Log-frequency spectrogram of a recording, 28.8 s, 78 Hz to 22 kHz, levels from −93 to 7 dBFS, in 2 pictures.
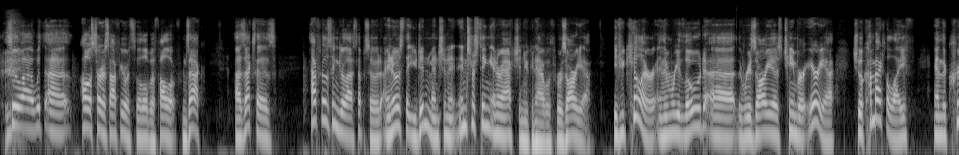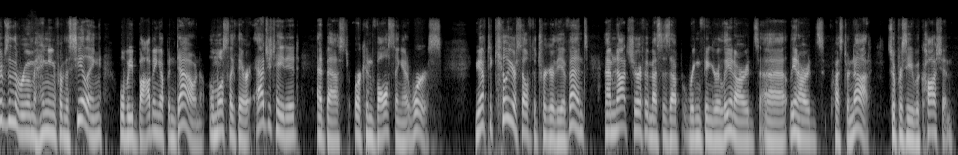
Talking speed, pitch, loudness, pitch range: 235 wpm, 155 Hz, -24 LUFS, 145-180 Hz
